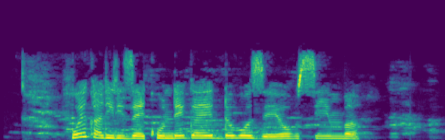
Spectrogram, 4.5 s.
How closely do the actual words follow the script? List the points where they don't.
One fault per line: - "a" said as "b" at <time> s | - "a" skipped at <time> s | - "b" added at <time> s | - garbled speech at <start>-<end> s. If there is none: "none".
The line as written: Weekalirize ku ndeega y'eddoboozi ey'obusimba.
none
